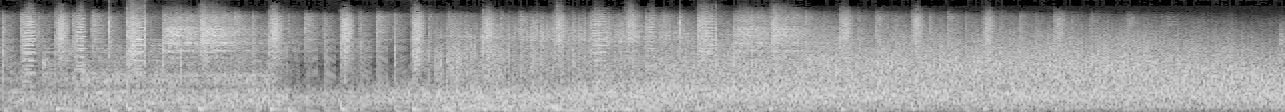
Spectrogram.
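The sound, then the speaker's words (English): The X-Bomber spaceship's engines roar as it comes in to land at Moonbase, a loud, steady rushing rumble with crackling bursts and a droning whine that fades after the first few seconds, with no voices. “X-Bomber coming in to land! Open the launch doors now!”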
